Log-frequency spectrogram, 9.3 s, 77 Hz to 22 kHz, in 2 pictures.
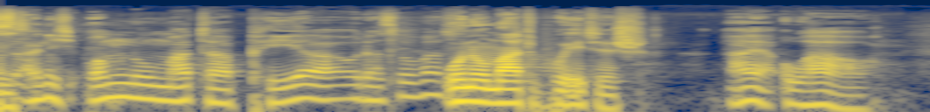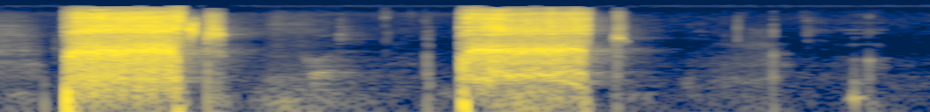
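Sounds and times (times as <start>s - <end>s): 
speech: 0.0s - 4.4s
person imitating a lesser short-toed lark call: 5.0s - 5.8s, 7.0s - 7.8s.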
